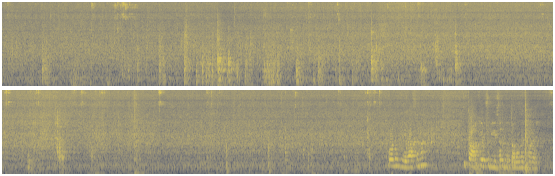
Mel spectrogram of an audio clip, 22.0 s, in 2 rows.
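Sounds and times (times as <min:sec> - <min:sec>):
vegetables sizzling in oil: 0:00.0 - 0:22.0
spatula scraping and knocking pan: 0:00.5 - 0:09.4, 0:11.5 - 0:14.0, 0:15.2 - 0:18.8.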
